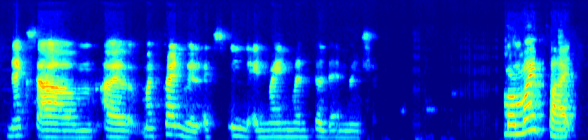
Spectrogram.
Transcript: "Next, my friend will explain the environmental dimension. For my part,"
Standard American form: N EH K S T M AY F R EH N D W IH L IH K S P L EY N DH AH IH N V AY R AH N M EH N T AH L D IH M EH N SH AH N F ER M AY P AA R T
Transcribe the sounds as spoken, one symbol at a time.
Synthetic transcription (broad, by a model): N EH K S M M AY F R EH N D W IH L IH K S P L EY N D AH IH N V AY AH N M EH N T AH L D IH M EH N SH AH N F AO M AY P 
